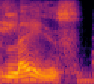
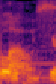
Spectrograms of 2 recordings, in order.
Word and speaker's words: Laos: I thought you said Lay's. – Yeah, because that's how it's spelled. It's Laos, yeah. – I thought it was spelled... Okay, fair enough. – L-A-I-S. – No, it's L-A-O-S.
